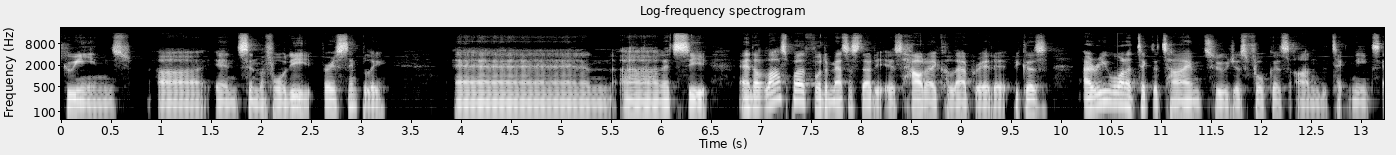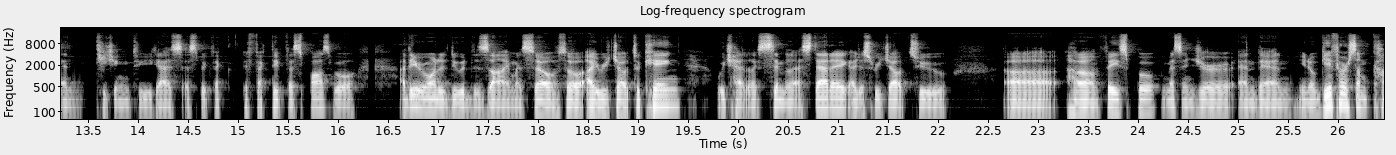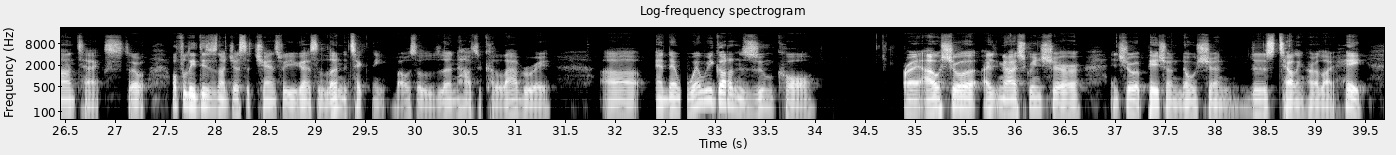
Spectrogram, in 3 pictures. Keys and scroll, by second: 32.5 Right.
